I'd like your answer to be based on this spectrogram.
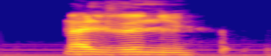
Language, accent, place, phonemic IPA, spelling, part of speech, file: French, France, Lyon, /mal.və.ny/, malvenu, adjective, LL-Q150 (fra)-malvenu.wav
- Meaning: inopportune, untimely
